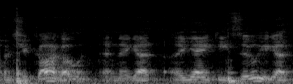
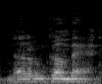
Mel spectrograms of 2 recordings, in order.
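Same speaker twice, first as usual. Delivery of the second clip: normal talking voice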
